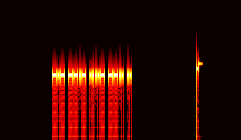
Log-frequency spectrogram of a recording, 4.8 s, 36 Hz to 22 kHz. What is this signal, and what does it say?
Morse code, heard as a keyed tone, about 40 wpm, 700 Hz. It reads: KQ4ZI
